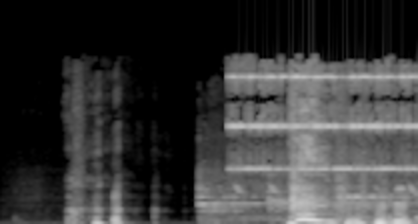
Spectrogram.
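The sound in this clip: A bell ringing with bright, sustained high tones, coming in after a few brief vocal sounds and continuing beneath talking.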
